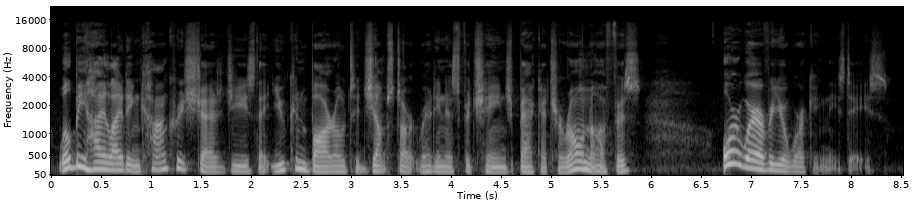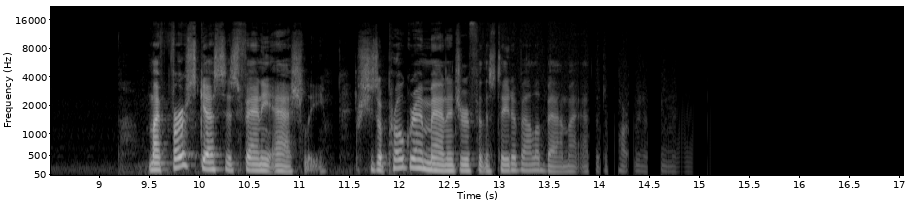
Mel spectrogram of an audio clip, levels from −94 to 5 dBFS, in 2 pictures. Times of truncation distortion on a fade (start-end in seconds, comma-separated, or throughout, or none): 12.75-17.04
